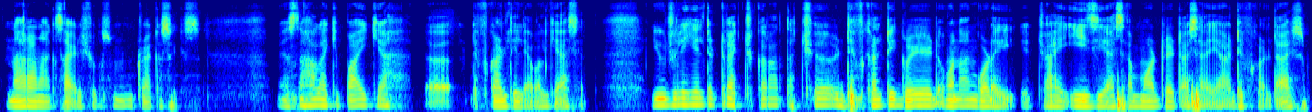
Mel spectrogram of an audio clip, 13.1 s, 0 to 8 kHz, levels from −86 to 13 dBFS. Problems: none marked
